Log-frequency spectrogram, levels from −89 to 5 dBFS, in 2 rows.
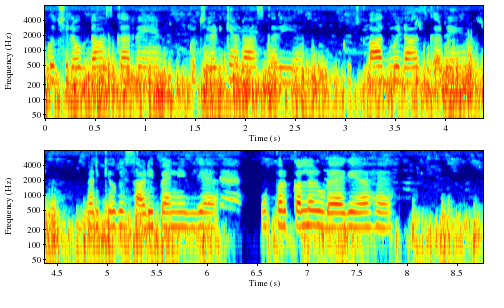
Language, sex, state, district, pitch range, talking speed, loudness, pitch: Hindi, female, Rajasthan, Bikaner, 225-245 Hz, 200 wpm, -17 LUFS, 230 Hz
